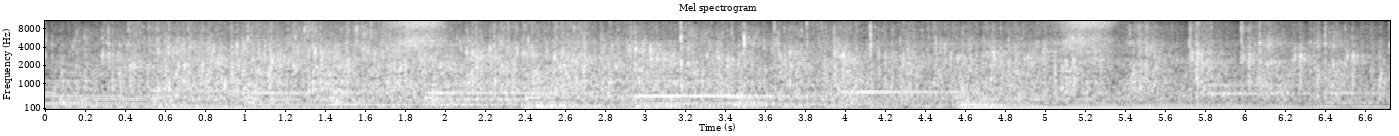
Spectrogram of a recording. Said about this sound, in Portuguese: Você pode aplaudir ao Senhor, meu irmão.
